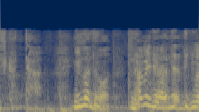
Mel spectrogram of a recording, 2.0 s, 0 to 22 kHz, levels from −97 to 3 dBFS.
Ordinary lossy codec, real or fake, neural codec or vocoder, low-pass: none; fake; vocoder, 44.1 kHz, 128 mel bands every 256 samples, BigVGAN v2; 7.2 kHz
